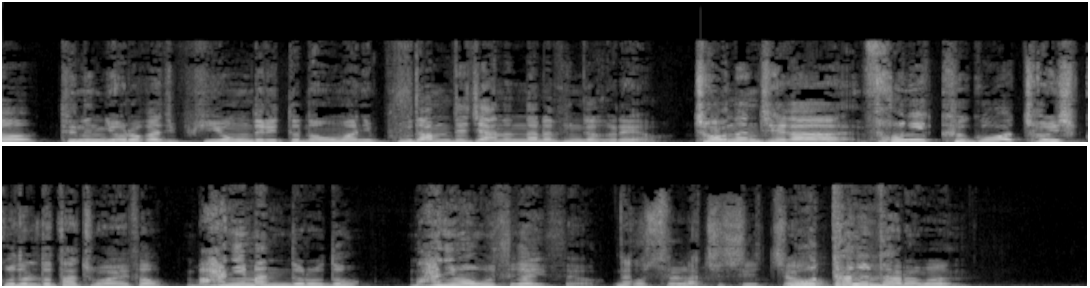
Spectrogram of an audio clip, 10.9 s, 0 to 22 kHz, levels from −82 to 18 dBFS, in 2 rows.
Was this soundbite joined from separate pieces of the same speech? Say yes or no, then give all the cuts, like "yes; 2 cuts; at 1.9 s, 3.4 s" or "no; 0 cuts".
yes; 1 cut; at 8.5 s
